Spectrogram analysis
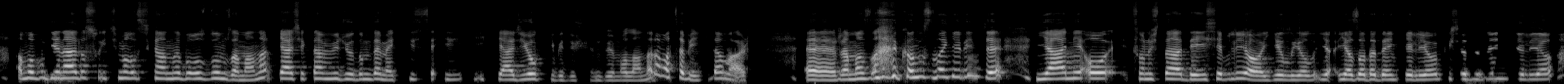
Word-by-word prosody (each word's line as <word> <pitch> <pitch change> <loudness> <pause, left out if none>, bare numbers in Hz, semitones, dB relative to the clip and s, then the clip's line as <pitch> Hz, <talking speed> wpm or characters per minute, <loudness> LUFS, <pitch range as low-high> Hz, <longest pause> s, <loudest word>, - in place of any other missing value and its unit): ama 290 0 +1
bu 290 - -6
genelde 290 0 +4
su 290 +1 -14
içme 290 +1 -5
alışkanlığı 275 -2 -3
bozduğum 270 0 -1
zamanlar 215 +7 -2
gerçekten 270 -1 0
vücudum 240 -1 -4
demek 215 -5 -3
ki 250 - -11
hisse 240 +1 -12
hi 230 +1 -13
ihtiyacı 225 -3 -4
yok 245 0 +2
gibi 200 -3 -13
düşündüğüm 190 0 -14
olanlar 190 +2 -5
ama 375 -7 0
tabii 230 -9 -1
ki 220 +7 -27
de 280 - 0
var. - - -2 0.6
Eee 205 -2 +5
Ramazan 265 +6 +3 0.2
konusuna 330 0 +2
gelince, 350 -4 +1 0.3
yani, 260 +3 +3
o 275 0 +7 0.3
sonuçta 250 -1 +1
değişebiliyor 230 -2 +1
yıl 215 -2 -1
yıl, 210 0 -3
ya 230 - -2
yaza 230 0 +1
da 230 -1 0
denk 225 0 -2
geliyor, 225 +1 0
kışa 245 0 -4
da 235 -1 -6
denk 260 0 -10
geliyor. 235 0 -4
245 Hz, 165 wpm, -24 LUFS, 225-275 Hz, 0.6 s, o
